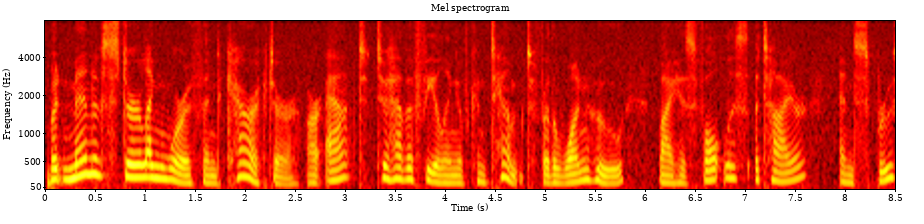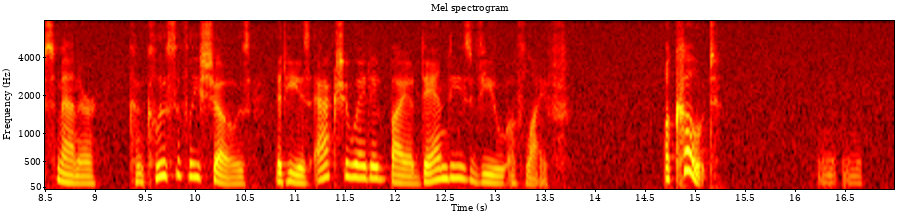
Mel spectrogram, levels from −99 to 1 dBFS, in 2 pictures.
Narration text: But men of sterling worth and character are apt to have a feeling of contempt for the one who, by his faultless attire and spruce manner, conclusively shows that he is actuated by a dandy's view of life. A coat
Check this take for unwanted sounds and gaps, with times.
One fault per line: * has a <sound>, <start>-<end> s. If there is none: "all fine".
* has a laugh, 16.2-16.7 s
